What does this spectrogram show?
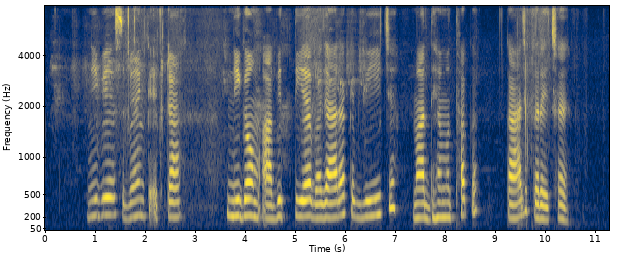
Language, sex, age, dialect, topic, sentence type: Maithili, female, 18-24, Eastern / Thethi, banking, statement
